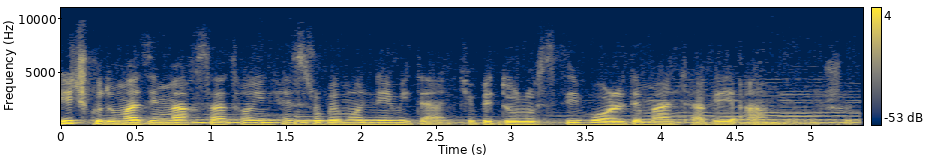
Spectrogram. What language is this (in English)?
Persian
